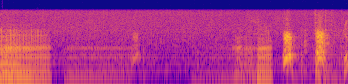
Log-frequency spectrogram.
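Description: Growling dog in the medieval game Kingdom Come: Deliverance: a low, rumbling growl opens loud and close, then a quiet stretch, ending with several sharp, loud barks in quick succession.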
